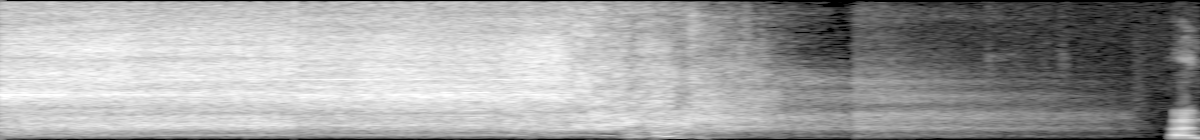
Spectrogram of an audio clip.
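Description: Festool plunge router running steadily at speed, then switched off about three seconds in and winding down, its pitch falling as it fades.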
